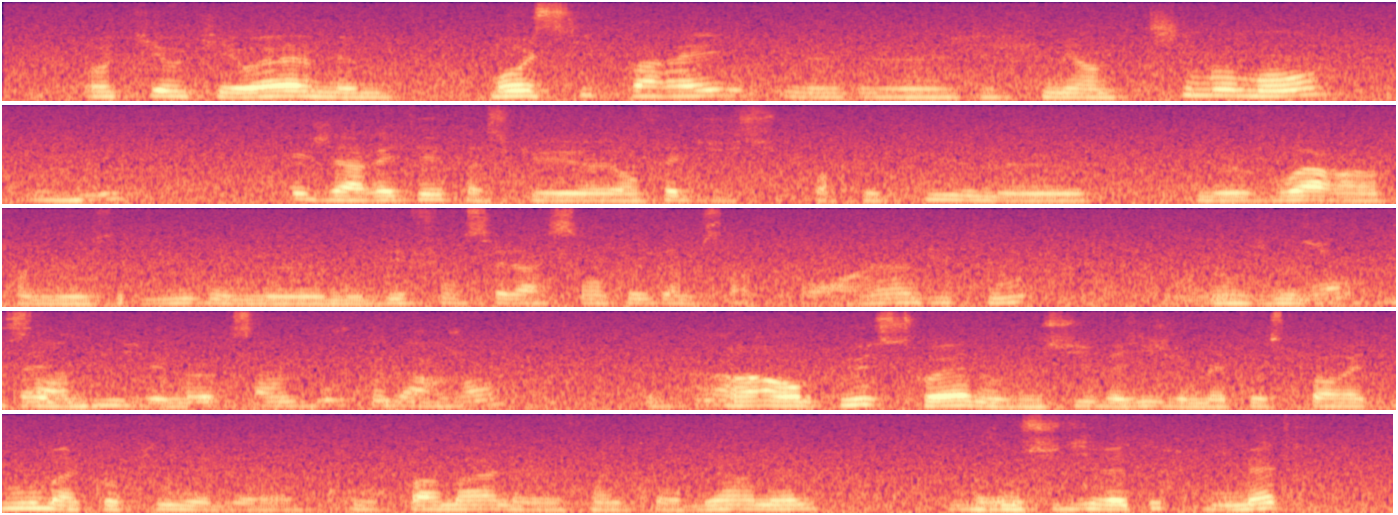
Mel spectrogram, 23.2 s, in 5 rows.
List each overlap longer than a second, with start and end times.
13.3-14.6

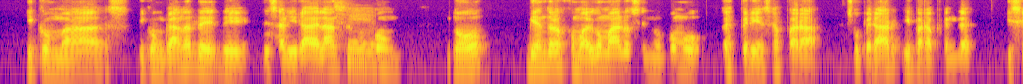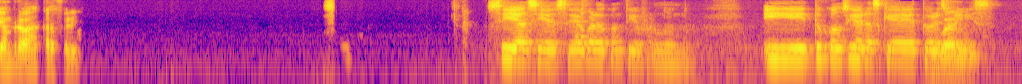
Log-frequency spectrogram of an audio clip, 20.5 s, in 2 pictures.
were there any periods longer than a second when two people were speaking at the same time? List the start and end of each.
none

